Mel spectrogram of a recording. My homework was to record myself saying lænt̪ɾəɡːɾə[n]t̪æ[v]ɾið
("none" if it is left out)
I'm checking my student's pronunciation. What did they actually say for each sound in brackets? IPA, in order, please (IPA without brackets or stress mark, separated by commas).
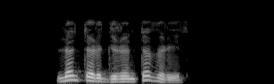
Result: n, v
